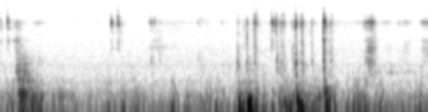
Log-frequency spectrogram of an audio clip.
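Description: Typing on a computer keyboard: scattered key clicks, with a quick run of keystrokes about three to four seconds in.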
